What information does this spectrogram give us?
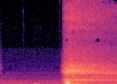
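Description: A single slow, deep breath is drawn in abruptly after near silence, then trails off gradually as a soft, airy rush heard on its own.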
